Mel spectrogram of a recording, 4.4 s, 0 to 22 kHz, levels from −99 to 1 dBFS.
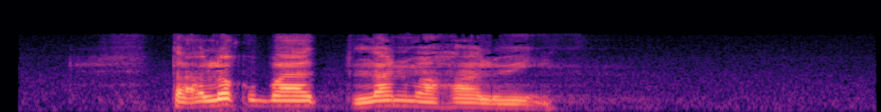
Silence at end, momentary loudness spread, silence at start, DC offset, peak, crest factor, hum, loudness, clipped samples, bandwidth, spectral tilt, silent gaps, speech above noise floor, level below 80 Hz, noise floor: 1.65 s; 14 LU; 0.85 s; under 0.1%; -2 dBFS; 20 dB; none; -20 LUFS; under 0.1%; 7.4 kHz; -5.5 dB/octave; none; 43 dB; -64 dBFS; -63 dBFS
